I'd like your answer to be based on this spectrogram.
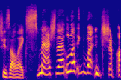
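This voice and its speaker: A female-sounding put-on character voice, extremely high-pitched and playful, delivered at a moderate pace. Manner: demonic, playful.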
